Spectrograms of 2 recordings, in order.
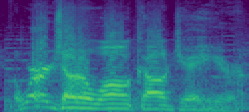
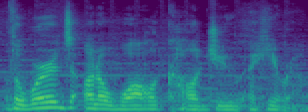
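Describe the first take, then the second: First: It is said in a put-on character voice. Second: It is read in the speaker's own natural voice.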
